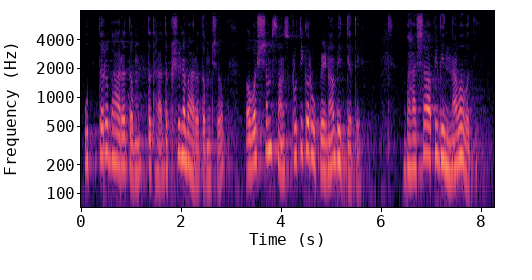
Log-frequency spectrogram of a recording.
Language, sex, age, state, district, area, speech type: Sanskrit, female, 30-45, Maharashtra, Nagpur, urban, spontaneous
